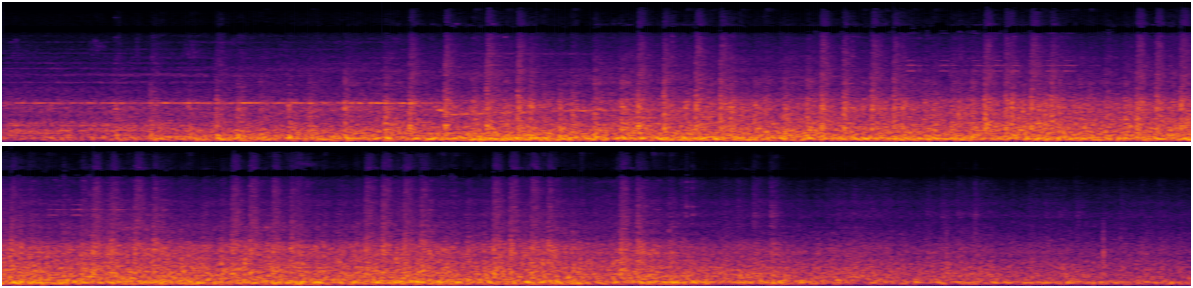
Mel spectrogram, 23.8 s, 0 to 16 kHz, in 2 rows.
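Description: New York City Subway 4 train going by on the Jerome Avenue Line, its wheels clattering over the rail joints, the sound building over the first few seconds and easing off near the end. A steady high tone is heard for the first few seconds.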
